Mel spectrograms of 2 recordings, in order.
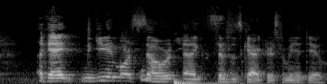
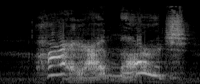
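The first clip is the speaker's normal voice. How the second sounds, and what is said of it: Cartoon character voice impression. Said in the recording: “That was better. ... That was better than Homer.”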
